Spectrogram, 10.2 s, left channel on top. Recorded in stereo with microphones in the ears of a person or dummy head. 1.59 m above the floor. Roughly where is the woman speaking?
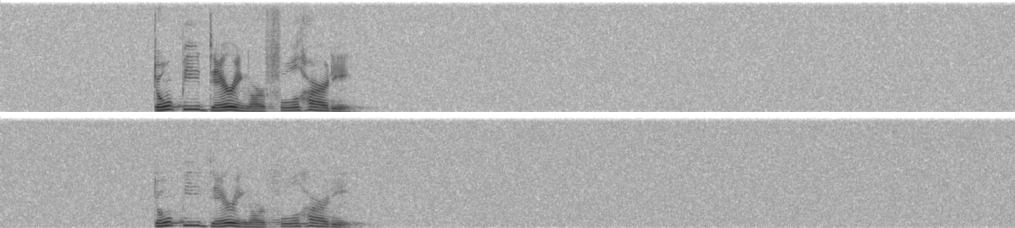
Left.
